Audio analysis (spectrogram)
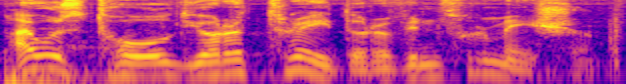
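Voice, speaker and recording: An actor playing a blunt young Spartan mercenary in a video game, speaking tersely and drily. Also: male voice, medium pitch, big pitch swings, brisk, slight background noise. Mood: guarded. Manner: terse, dry, matter-of-fact. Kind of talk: video game cutscene acting. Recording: game audio with loud score behind.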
